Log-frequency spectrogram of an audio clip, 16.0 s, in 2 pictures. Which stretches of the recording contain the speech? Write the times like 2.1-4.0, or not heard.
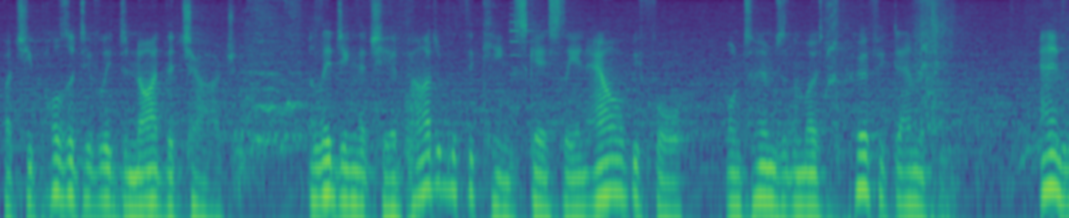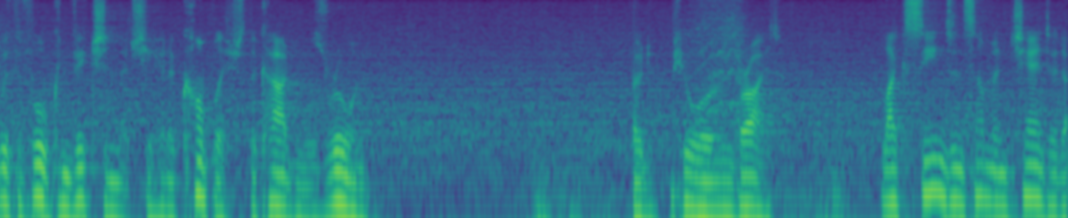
0.0-10.9, 12.8-15.9.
